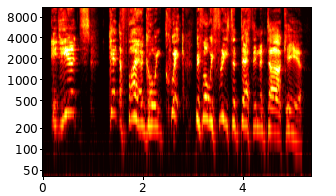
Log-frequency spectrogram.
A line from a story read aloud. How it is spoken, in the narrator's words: he spat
